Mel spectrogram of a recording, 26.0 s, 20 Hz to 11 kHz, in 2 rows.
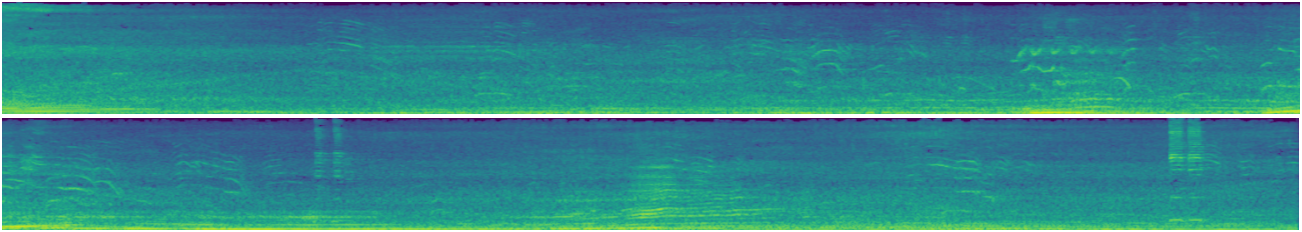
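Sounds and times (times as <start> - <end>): crowd talking: 0.0 - 25.9
old cars driving past: 0.0 - 25.9.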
